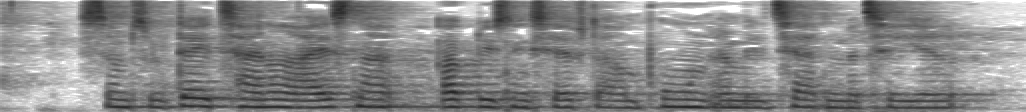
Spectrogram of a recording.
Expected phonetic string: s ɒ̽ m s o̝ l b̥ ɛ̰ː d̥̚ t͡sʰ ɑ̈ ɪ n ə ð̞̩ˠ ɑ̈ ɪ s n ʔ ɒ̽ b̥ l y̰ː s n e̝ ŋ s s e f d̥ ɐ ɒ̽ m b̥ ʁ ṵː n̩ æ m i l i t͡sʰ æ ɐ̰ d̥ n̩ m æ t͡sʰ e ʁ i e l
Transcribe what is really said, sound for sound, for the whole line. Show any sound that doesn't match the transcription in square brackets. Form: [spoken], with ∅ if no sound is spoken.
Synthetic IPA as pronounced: s ɒ̽ m s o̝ l [d̥] ɛ̰ː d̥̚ t͡sʰ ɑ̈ ɪ n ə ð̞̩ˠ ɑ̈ ɪ s n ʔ ɒ̽ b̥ l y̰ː s n e̝ ŋ s [h] e f d̥ ɐ ɒ̽ m b̥ ʁ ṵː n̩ æ m i l i t͡sʰ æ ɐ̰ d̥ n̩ m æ t͡sʰ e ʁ i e l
